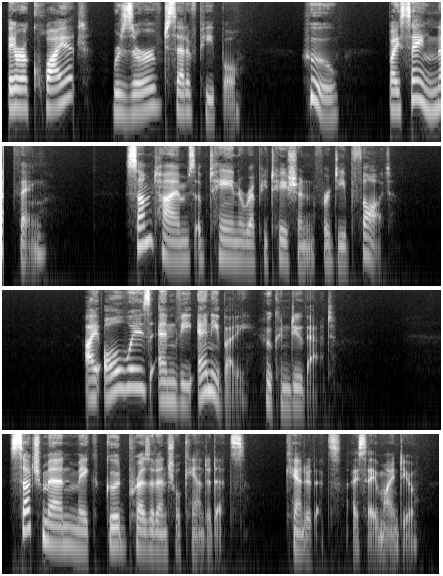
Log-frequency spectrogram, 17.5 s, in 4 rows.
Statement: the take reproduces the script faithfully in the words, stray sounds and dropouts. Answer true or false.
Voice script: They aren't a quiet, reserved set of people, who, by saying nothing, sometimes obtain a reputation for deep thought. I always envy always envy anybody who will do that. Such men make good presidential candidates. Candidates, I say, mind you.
false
